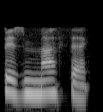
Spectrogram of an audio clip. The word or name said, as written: bismuthic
